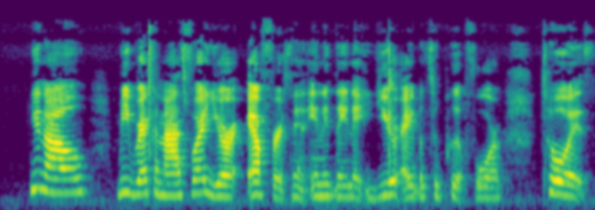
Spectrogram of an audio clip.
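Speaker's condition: No condition

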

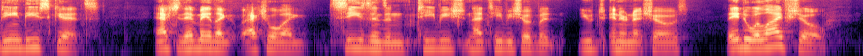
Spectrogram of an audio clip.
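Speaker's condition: No condition

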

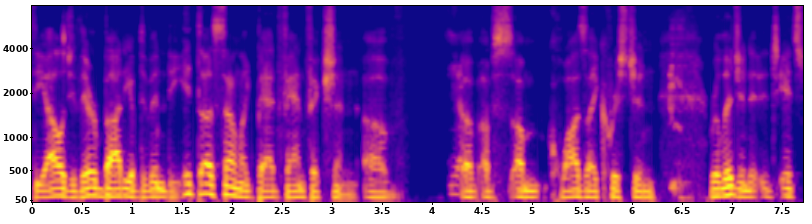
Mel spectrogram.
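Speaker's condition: No condition

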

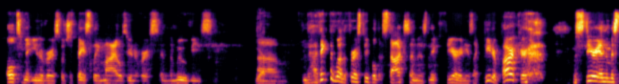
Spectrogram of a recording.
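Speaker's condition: No condition

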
